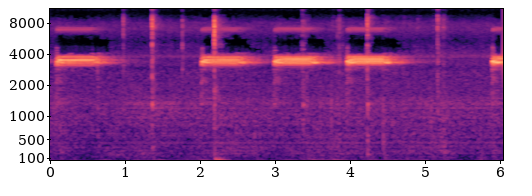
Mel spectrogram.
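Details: Wheelock alarm sounder (new series) wired up, giving loud, high-pitched horn blasts about half a second long, repeating at uneven intervals; normal alarm tone.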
